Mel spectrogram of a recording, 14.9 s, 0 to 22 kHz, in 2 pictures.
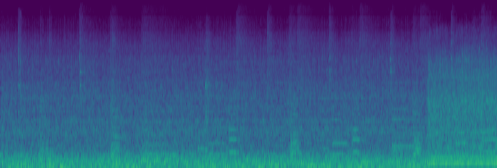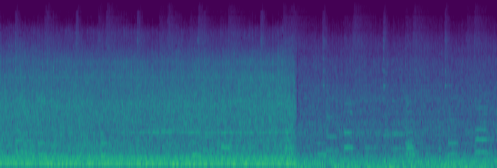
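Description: A P-51 Mustang propeller engine drones steadily as the aircraft comes in to land in a flight simulator game, with a strong tonal hum building midway while someone talks throughout.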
